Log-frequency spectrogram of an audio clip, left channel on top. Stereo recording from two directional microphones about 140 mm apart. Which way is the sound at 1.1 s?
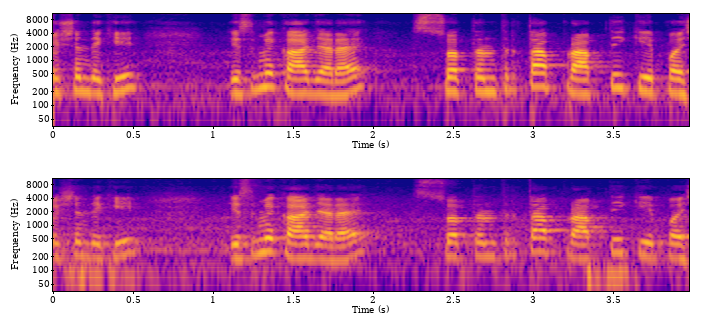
45° left (ahead or behind).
